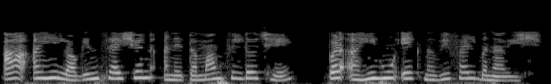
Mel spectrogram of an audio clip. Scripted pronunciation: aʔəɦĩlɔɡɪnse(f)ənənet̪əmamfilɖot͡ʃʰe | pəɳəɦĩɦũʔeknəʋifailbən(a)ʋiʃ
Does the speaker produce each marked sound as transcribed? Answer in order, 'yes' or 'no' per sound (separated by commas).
no, yes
